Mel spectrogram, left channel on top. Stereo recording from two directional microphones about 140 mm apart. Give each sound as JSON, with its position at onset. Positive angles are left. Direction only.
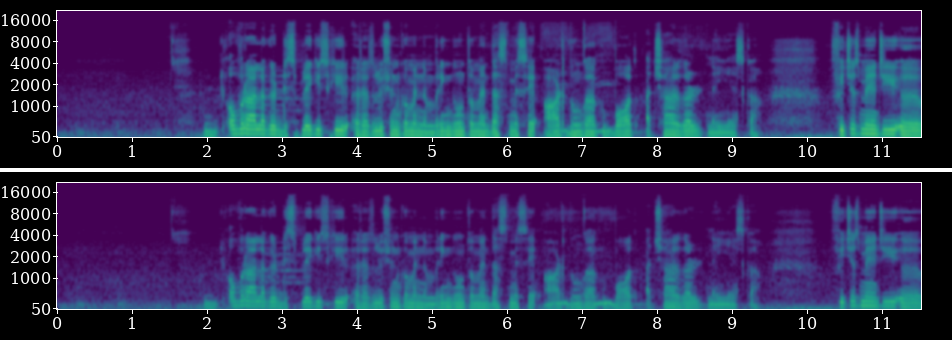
{"t": 1.5, "sound": "speech", "side_deg": 45}
{"t": 8.6, "sound": "speech", "side_deg": 25}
